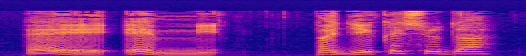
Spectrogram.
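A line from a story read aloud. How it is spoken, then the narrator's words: Shout. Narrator (Russian): он крикнул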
